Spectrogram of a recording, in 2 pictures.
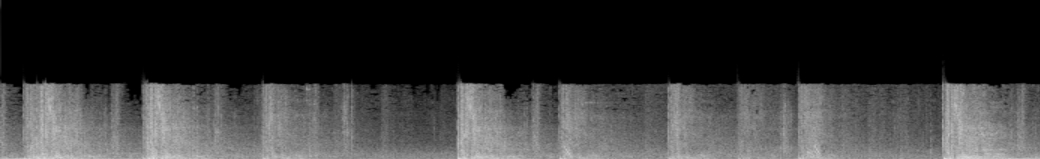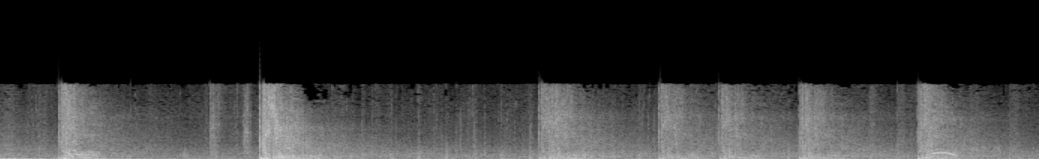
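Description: Gunshots crack one after another and echo loudly.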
